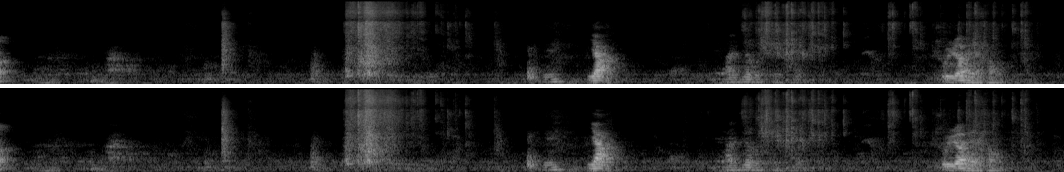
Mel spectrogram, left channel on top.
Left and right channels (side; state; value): both; normal; correlation 0.40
